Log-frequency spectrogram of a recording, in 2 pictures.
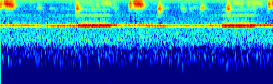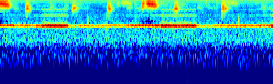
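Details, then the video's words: Night chorus of crickets in Bulgarian summer grass: continuous high-pitched trilling band, louder stretches alternating with quieter ones every second or two, plus occasional very high clicks from other insects. "Cricket Sounds - Crickets Chirping at Night"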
